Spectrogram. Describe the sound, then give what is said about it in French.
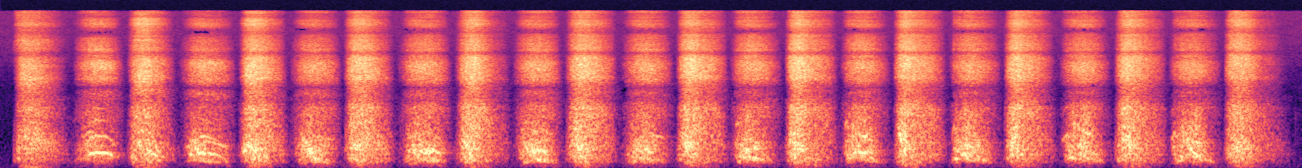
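Alternate nostril breathing exercise, with forceful breaths drawn through one nostril. The nasal breaths come in a fast, steady rhythm, many in a row, each a hissing rush of air. “Grande inspiration à droite. On ferme à droite, on ouvre à gauche, expire à gauche, encore une quinzaine à gauche.”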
